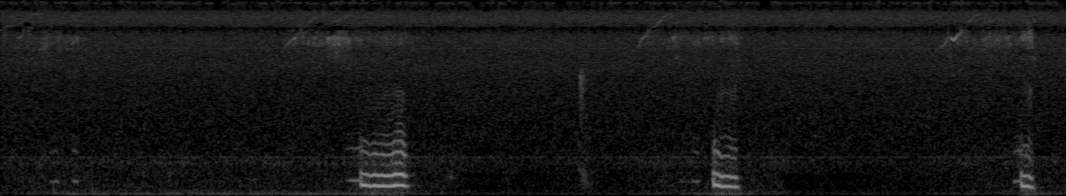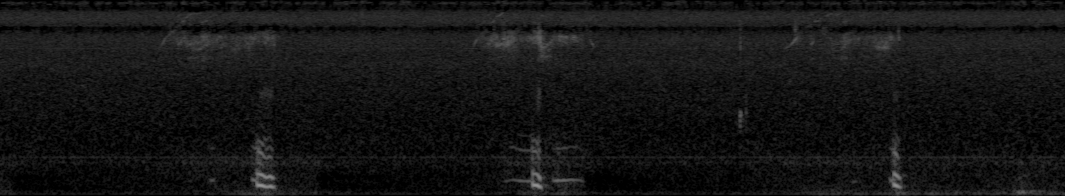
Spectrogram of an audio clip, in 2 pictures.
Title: Tuxedo cat snores loudly on his favorite chair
